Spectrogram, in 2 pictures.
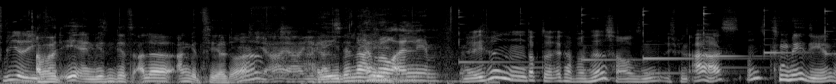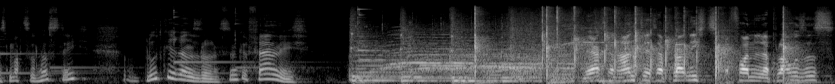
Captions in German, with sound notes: Wir sind jetzt alle angezählt, oder? Ich hab nur noch ein Leben. Ich bin Dr. Eckart von Hirschhausen, ich bin Arzt und Comedian, das macht's so lustig. Blutgerinnseln sind gefährlich. (Jubel, Applaus) Merkst du anhand ... nichts von den Applauses.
